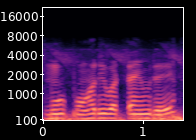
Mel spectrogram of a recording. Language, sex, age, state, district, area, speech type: Odia, male, 45-60, Odisha, Nabarangpur, rural, spontaneous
